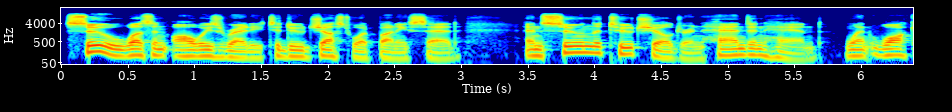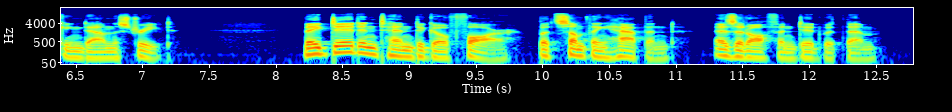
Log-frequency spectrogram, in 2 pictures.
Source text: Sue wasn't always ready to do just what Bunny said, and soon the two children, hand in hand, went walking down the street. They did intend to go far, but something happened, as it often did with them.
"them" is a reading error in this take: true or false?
false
